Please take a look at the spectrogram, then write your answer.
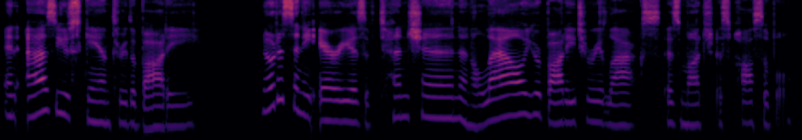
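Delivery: gentle guided meditation voice, lingering between phrases. Acted. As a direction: ease the listener into calm, unhurried.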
